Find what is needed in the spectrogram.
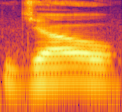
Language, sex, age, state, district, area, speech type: Urdu, male, 30-45, Bihar, Araria, urban, read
